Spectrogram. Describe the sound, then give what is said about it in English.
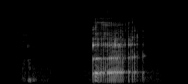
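A short, soft burp is followed by a louder, drawn-out belch with a raspy, throaty tone, with no talking. “Follow if you can burp.”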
